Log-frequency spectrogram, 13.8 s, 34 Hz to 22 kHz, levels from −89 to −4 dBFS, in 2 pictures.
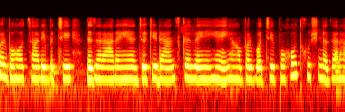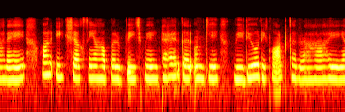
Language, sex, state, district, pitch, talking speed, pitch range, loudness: Hindi, female, Bihar, Gopalganj, 235 Hz, 180 wpm, 230-245 Hz, -17 LUFS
